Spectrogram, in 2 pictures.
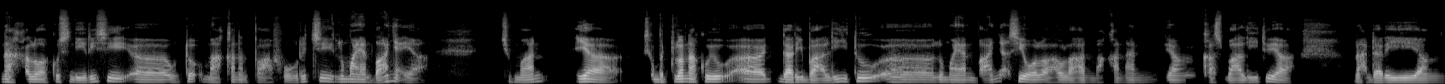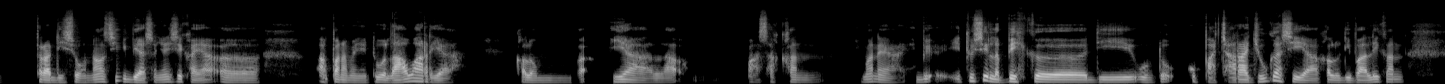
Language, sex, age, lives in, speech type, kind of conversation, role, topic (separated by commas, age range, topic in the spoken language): Indonesian, male, 30-34, Netherlands, conversation, unstructured, none, Makanan apa yang selalu membuatmu teringat masa kecil?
